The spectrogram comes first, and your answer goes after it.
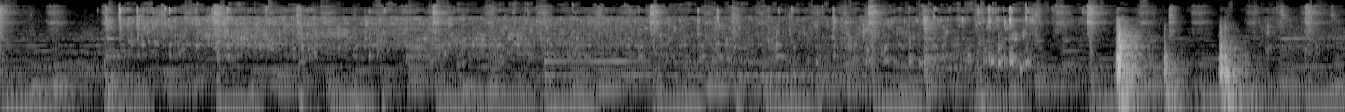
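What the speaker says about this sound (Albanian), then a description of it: "Do i hedhim edhe ujë." Water poured over washed rice with cardamom in a bowl, a soft steady running and trickling stream that grows in the last second with a couple of splashy clinks.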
